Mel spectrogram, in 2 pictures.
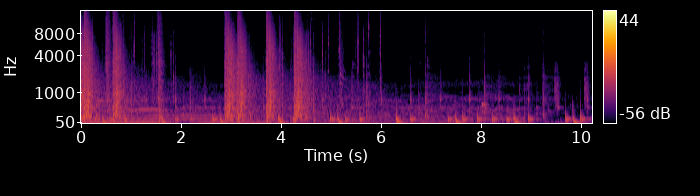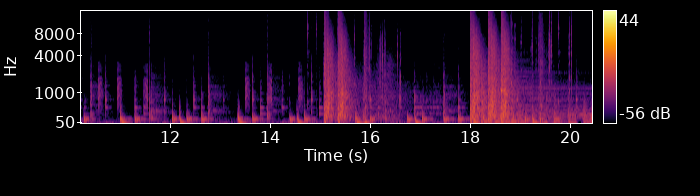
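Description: Gunfire in the video game RimWorld: several sharp bursts of shots and rapid fusillades ring out, separated by quieter stretches of game sound with scattered smaller pops.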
